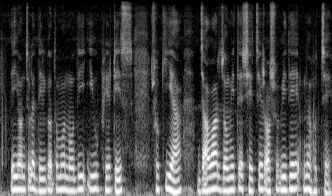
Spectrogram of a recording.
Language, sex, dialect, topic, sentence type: Bengali, male, Rajbangshi, agriculture, question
